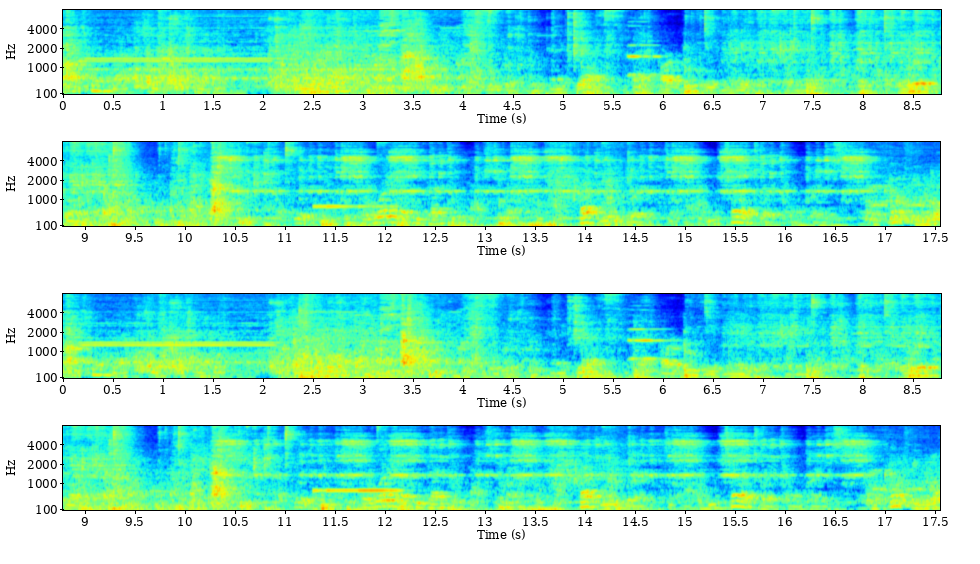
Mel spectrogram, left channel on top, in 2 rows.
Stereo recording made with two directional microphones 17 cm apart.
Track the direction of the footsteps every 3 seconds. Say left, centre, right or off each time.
right, right, centre, left, left, off.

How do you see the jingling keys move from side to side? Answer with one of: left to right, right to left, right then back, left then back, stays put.
left to right.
